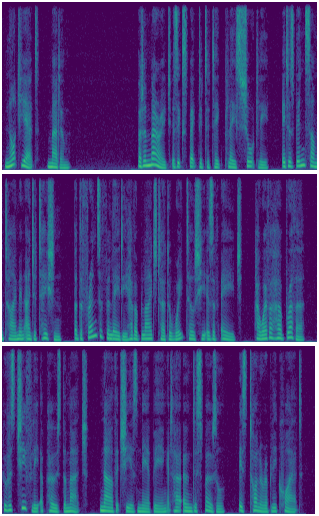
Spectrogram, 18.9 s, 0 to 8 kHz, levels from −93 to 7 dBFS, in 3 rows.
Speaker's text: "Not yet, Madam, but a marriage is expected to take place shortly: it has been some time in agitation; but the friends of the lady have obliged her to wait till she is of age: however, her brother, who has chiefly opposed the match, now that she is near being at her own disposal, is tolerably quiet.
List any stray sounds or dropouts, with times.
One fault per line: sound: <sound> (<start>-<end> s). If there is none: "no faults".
no faults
